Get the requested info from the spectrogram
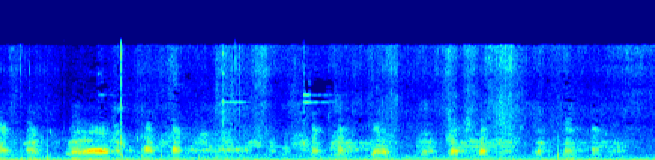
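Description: A flock of domestic ducks quacking, a string of short quacks that keep coming throughout.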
